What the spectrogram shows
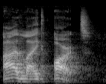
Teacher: we don't use the T sound in American English with art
